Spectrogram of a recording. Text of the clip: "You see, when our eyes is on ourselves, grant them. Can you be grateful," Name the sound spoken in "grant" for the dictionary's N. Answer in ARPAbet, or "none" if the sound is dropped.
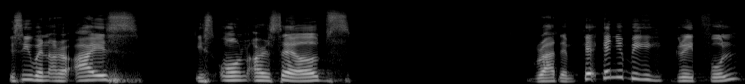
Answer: none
